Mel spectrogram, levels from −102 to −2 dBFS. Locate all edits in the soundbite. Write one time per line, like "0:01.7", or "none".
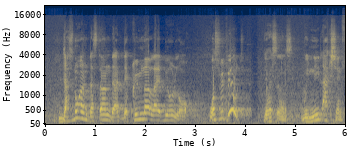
0:04.1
